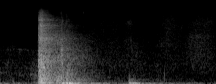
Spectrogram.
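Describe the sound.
A dishwasher door is shut in a home kitchen, giving a firm thump followed by a second, softer knock about a second later. Faint background sound fills the rest.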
